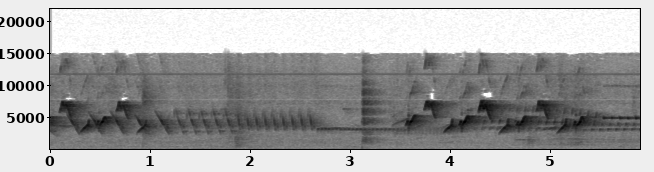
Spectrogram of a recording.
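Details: Cinereous tit in full gacor nagen song, sounding as in the wild: rapid high upslurred whistles in repeated two-note phrases, a pause with a short steady tone, then the phrase resumes about twice a second.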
